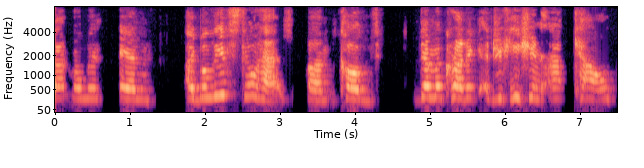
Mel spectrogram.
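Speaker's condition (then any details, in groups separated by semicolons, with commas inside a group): Cerebral palsy; spastic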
